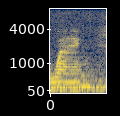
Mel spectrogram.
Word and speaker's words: Whang: It's spelled W-H-A-N-G, so people say Whang. And it's Korean, and it's a soft A sound. My father tells people it's like Don Juan. J-U-A-N is pronounced Juan, not Wan. Wan. Right? It's not Don Wan.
